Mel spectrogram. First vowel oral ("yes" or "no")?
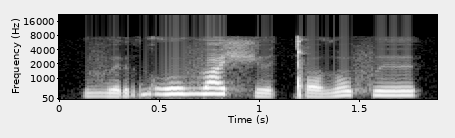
yes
